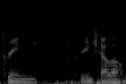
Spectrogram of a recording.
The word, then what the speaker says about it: Green Jelly: Although the article I was reading was saying despite the change in the spelling of the name, it's pronounced the same, supposedly. – Oh, yeah. They say it is still pronounced Green Jello.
